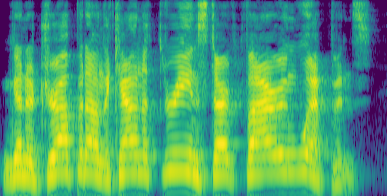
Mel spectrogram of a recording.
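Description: A man's voice: extremely high pitch, a little fast, pushed and bright, voice pushed up, exaggerated voice. A man voicing a gung-ho cyborg cop in a tabletop game, eager and earnest in a dude-like way. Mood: confident.

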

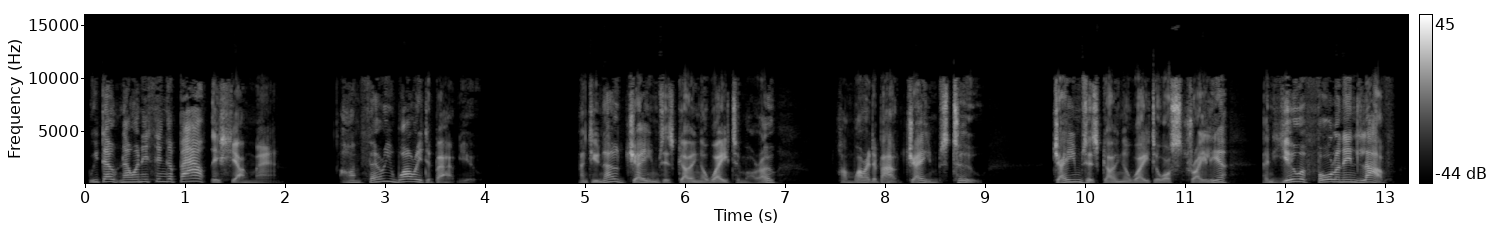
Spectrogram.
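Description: A man's voice: on the high side, huge pitch swings, moderate pace, a bit bright, no room sound, clean studio sound, voice pushed up. A man voicing an anxious middle-aged mother in an audiobook, fretful and pleading about her grown children. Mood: worried, fretful. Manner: pleading, fretful, swooping intonation.

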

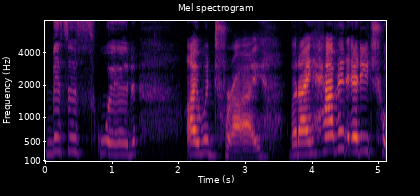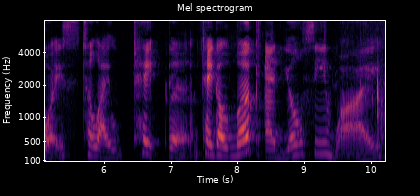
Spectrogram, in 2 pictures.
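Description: A gloomy cartoon fish sulks through his lines, as a woman puts him on. The delivery is unhurried and mopey, dragging every word at a very slow crawl. The voice sits a little high for a grown woman. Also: heavily acted. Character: gloomy grumpy male pout-pout fish. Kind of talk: storybook read-aloud.

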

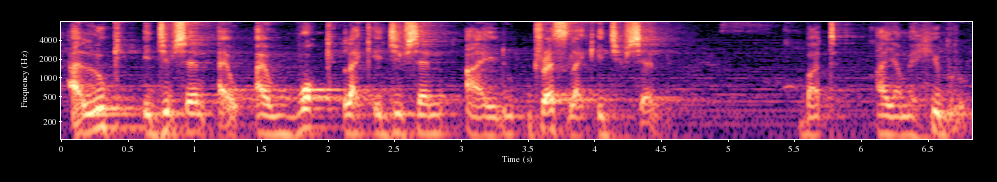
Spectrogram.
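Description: A man's voice: mid-range voice, little pitch movement, moderate pace. A man, preaching a dramatic storytelling sermon emphatically, repeating short phrases. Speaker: pastor preaching. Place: large church stage before a seated audience. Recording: music behind, long hall reverb.

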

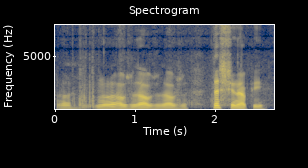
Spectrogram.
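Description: A man's voice: medium pitch, slow pace, rough recording. A man narrating a trip casually to camera, with a wry, mock-formal manner. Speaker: expedition cyclist. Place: open outdoors on a frozen lake. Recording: outdoors with loud noise and clicks.

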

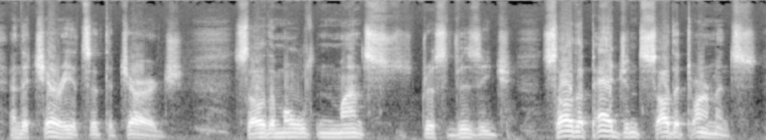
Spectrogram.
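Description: An older man on a TV studio set, reading a poem in a slow, solemn way, his voice dropping low at the ends of lines. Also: darkish tone. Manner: measured, solemn recitation, voice dropping at line ends. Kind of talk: slow dramatic poetry reading. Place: TV studio with curtain backdrop.

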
